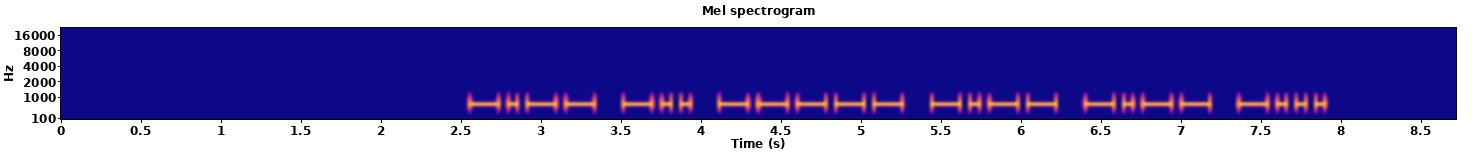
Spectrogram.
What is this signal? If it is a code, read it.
Morse code, heard as a keyed tone, about 20 wpm, 700 Hz. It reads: YD0YYB
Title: DXCC-100 Call Signs - 6 Characters - Repeated 3x - 20wpm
